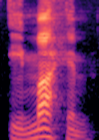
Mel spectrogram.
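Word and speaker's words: imagen: guess from its spelling pronounce it with the emphasis on the m a imin IM pretty easy right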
